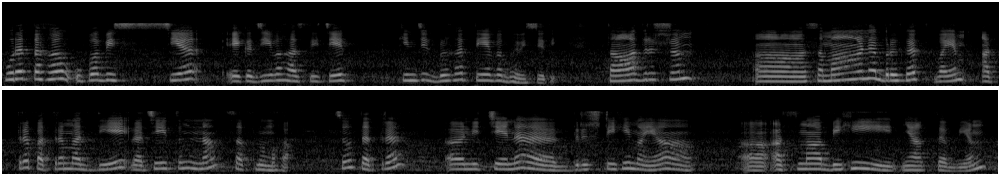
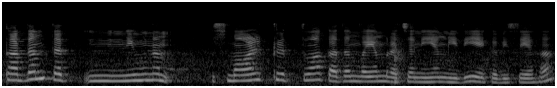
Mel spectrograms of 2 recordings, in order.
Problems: none marked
